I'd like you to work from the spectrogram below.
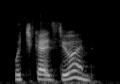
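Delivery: hushed, almost half-whispered stage whisper. Voicing an armed woman as she speaks to him, almost half-whispering. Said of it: "she actually almost kind of whispers to him and says".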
